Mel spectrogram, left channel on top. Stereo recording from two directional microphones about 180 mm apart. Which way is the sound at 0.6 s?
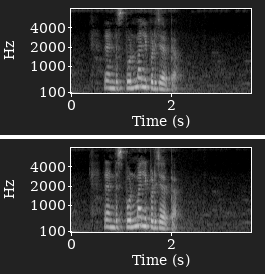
50° right (ahead or behind).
